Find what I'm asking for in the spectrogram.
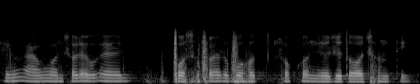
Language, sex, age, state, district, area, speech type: Odia, male, 18-30, Odisha, Subarnapur, urban, spontaneous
